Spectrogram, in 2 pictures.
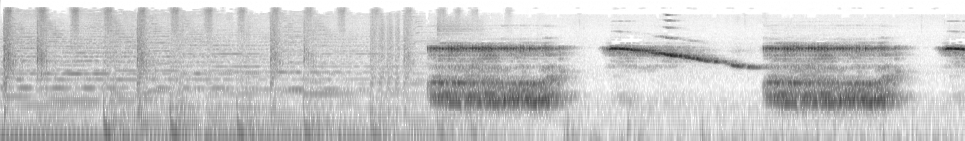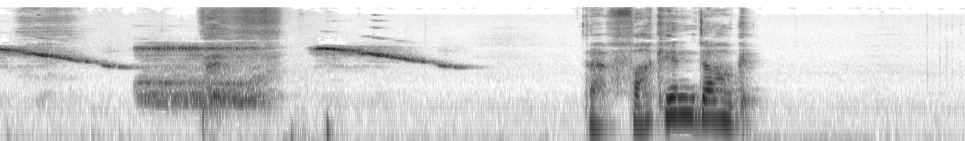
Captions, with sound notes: [Snoring sounds from the fart burp dog, off screen] The fuckin' dog.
